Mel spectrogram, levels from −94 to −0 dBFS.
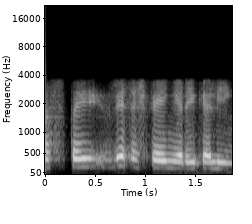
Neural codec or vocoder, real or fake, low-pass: codec, 16 kHz in and 24 kHz out, 0.9 kbps, LongCat-Audio-Codec, fine tuned four codebook decoder; fake; 3.6 kHz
